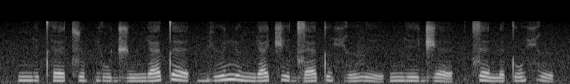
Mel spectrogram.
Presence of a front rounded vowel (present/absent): present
